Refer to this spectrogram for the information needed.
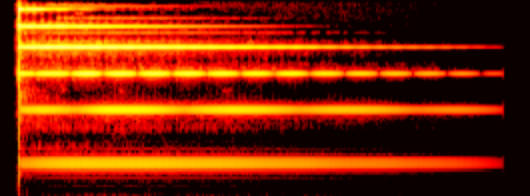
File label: chiiiinn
